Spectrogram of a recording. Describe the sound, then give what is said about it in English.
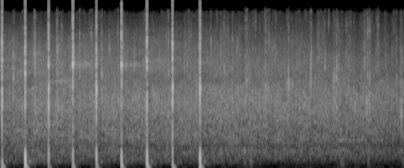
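An audience claps at the speaker's prompt, a quick run of about eight sharp, evenly spaced hand claps ringing out over a steady wash of noise, then the clapping stops and only the low background hiss remains. “All right, let's first clap it up, because that's the most hands I've ever seen.”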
